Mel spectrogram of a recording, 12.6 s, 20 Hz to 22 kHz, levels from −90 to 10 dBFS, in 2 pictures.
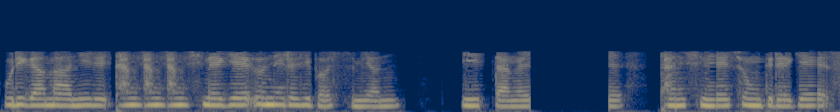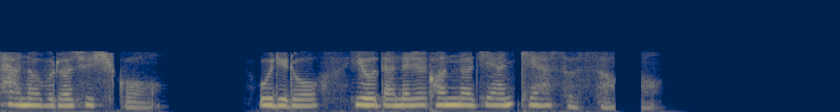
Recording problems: garbled, watery; badly; nothing above 3.5 kHz
choppy; occasionally; 3% of the speech affected
audio stuttering; at 1 s
audio cutting out; at 4 s for 0.5 s and at 11 s

